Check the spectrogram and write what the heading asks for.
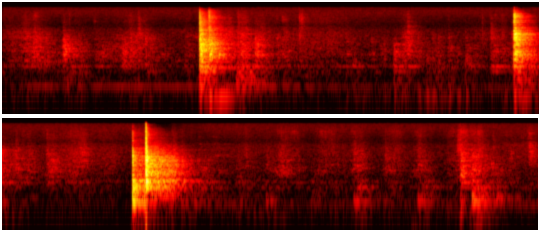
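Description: Sharp knocks and clunks of a steel motorcycle fuel tank and a hand tool being handled on a wooden workbench while a fuel line is worked off it: four louder knocks with a short ring after each, the loudest about two-thirds of the way through, among smaller taps.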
